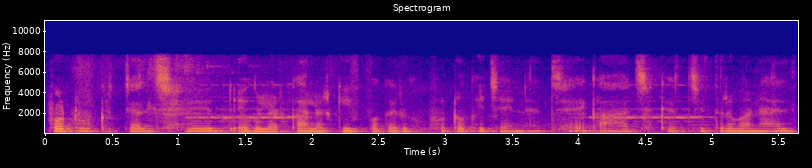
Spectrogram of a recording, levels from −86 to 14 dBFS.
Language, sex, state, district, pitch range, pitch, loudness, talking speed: Maithili, female, Bihar, Samastipur, 235-250 Hz, 240 Hz, -21 LUFS, 180 wpm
